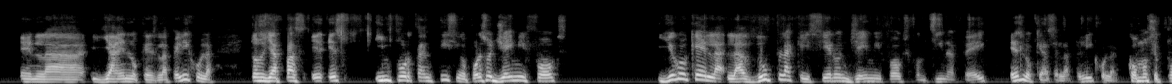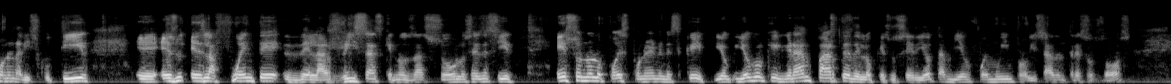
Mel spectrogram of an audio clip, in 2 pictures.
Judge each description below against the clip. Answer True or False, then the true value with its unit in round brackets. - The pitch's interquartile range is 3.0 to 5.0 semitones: True (4.5 semitones)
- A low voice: True (130 Hz)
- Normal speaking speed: False (205 wpm)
